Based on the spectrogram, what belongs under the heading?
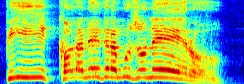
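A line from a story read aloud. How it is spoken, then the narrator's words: Shouting. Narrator (Italian): qualcuno che gridava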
